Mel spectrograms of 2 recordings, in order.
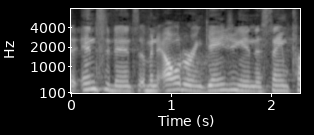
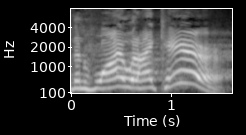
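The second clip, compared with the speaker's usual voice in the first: incredulous retort; 10 semitones higher, 8 dB louder, slower than usual. Retold or imitated. Pastor's retold retort, drawn out.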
